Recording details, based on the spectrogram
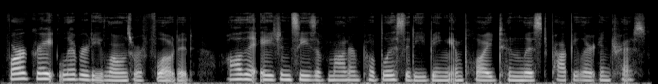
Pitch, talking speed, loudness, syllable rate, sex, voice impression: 205 Hz, 165 wpm, -19 LUFS, 5.6 syllables/s, female, feminine, slightly adult-like, slightly soft, slightly fluent, cute, slightly refreshing, slightly calm, friendly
